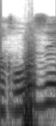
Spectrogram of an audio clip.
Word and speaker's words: Rose: The color of a rose is red. The word for rose is the same in German, but is just pronounced differently. In German we pronounce it like Rose, and Rose is a female noun in German.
